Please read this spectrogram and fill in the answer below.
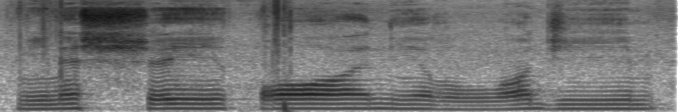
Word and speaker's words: من الشيطان الرجيم: Il faut un juste au milieu qui donne minash shaytanir rajim.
